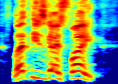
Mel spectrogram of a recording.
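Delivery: mock yelling, very high and loud, like a fan. Recalling watching the fight stoppage at home, speaker is retelling screaming at the TV. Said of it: "And I'm screaming at my TV".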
